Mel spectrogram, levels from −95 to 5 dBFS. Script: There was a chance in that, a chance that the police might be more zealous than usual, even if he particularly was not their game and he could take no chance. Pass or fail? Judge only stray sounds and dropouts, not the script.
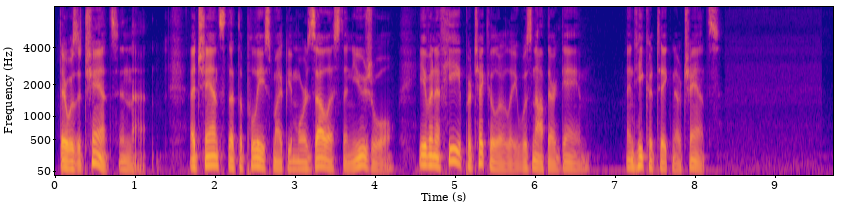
pass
